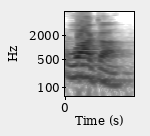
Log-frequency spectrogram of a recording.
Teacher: वा का उच्चारण स्थान दंतोष्ठ होता है, दंत प्लस ओष्ठ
